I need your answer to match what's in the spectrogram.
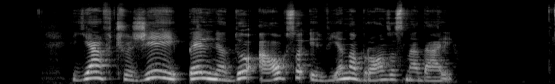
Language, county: Lithuanian, Vilnius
